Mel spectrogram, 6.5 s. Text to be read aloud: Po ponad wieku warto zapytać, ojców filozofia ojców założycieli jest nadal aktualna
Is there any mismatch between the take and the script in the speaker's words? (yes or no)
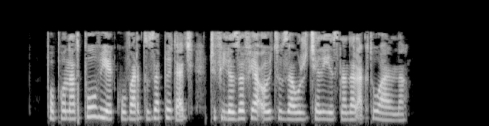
yes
